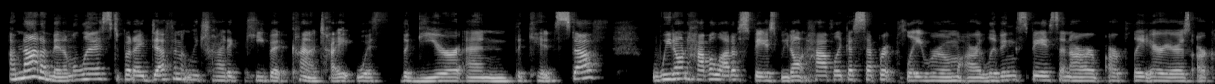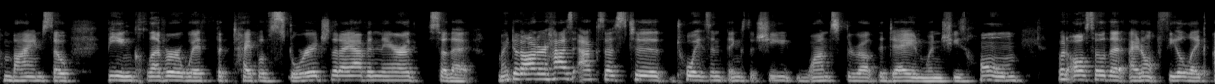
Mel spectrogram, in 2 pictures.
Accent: American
